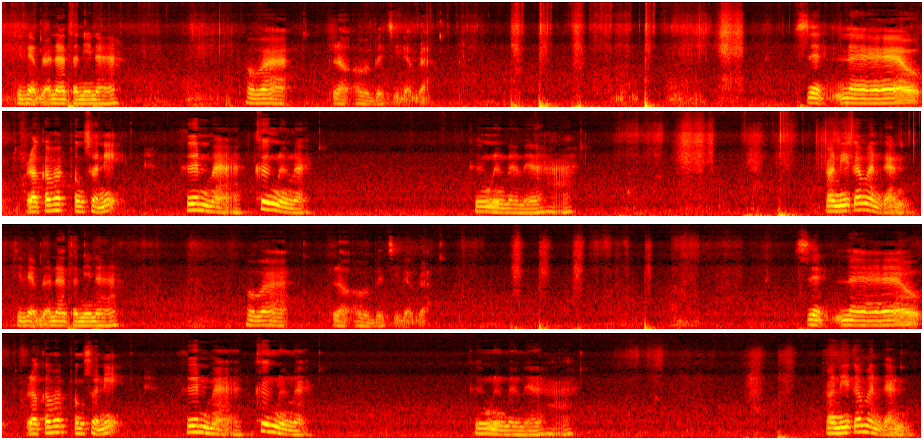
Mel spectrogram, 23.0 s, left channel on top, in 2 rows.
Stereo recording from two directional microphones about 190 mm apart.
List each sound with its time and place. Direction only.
0.3 s speech: 10° right (ahead or behind)
3.0 s speech: 10° right (ahead or behind)
7.1 s a sound: 30° left (ahead or behind)
10.0 s speech: 10° right (ahead or behind)
17.4 s speech: 10° right (ahead or behind)
21.8 s speech: 10° right (ahead or behind)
